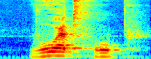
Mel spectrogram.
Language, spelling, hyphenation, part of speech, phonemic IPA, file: Dutch, woordgroep, woord‧groep, noun, /ˈwortxrup/, Nl-woordgroep.ogg
- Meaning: word category or word group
